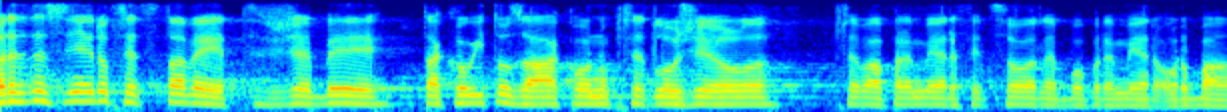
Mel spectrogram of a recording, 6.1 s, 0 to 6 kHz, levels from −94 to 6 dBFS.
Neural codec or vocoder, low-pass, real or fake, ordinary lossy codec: none; 5.4 kHz; real; Opus, 24 kbps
